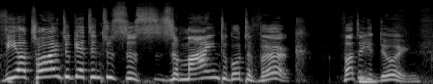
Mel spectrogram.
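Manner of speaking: put-on German accent. Acting out miners confronting a man at the mine, in a german accent. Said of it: "I guess you got to do it in an Irish or uh, German accent".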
